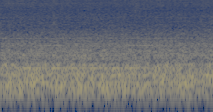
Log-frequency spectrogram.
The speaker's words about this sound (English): Show you what it sounds like to be on a plane as it lands. Not quite to landing yet. We're still in the, downward. Phase.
